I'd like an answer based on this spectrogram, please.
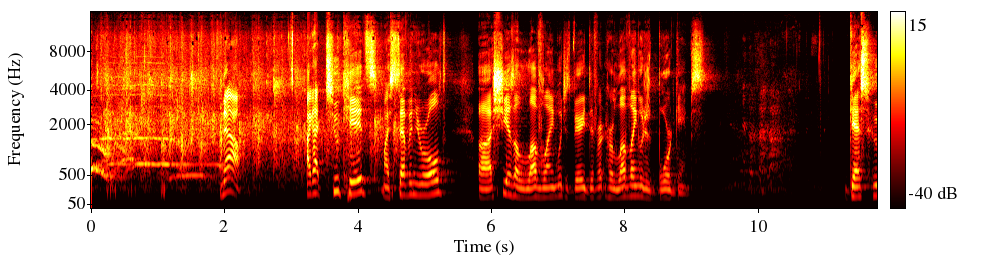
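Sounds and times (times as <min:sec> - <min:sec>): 
audience applause: 0:00.0 - 0:04.7
speech: 0:02.0 - 0:02.4, 0:03.2 - 0:09.2, 0:11.3 - 0:11.7
laughter: 0:09.6 - 0:10.6.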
